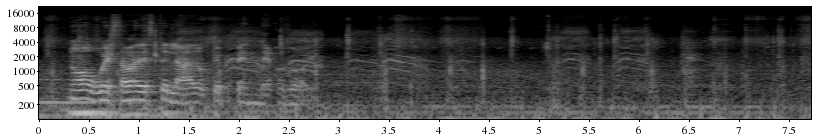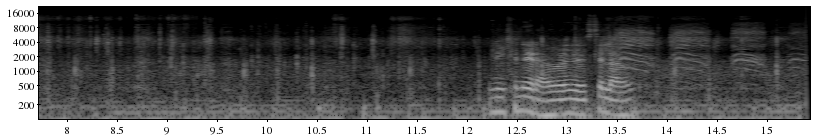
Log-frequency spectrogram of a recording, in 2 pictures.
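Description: Footsteps run over rough ground.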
